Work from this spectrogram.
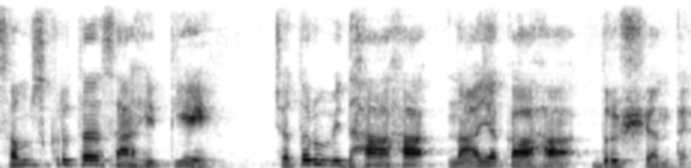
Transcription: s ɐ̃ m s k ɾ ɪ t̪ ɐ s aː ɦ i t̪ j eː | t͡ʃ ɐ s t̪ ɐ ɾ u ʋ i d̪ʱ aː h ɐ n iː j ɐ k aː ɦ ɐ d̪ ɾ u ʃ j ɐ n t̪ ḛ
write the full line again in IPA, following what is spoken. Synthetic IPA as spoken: s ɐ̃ m s k ɾ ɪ t̪ ɐ s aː ɦ i t̪ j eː | t͡ʃ ɐ t̪ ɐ ɾ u ʋ i d̪ʱ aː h ɐ n aː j ɐ k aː ɦ ɐ d̪ ɾ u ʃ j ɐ n t̪ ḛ

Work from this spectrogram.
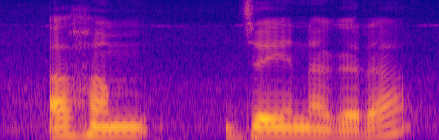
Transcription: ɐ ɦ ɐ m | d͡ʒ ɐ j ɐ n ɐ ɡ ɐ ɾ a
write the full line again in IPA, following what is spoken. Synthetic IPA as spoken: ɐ ɦ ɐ m | d͡ʒ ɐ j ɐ n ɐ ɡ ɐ ɾ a

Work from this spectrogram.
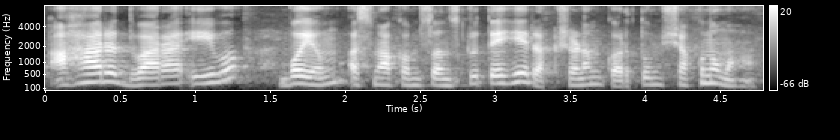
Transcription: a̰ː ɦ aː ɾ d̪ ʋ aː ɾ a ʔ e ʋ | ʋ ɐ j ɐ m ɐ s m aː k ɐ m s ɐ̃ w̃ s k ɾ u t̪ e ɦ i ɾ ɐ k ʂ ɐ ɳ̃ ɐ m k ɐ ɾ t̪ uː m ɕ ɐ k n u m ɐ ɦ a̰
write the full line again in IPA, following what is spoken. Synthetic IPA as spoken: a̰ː ɦ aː ɾ d̪ ʋ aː ɾ a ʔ e ʋ | ʋ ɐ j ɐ m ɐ s m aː k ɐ m s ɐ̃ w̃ s k ɾ u t̪ e ɦ e ɾ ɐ k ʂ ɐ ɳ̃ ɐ m k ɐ ɾ t̪ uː m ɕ ɐ k n u m ɐ ɦ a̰

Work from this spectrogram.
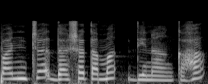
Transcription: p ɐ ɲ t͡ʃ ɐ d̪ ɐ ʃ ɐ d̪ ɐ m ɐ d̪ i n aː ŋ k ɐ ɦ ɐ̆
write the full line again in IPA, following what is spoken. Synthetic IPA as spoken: p ɐ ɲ t͡ʃ ɐ d̪ ɐ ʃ ɐ t̪ ɐ m ɐ d̪ i n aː ŋ k ɐ ɦ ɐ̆

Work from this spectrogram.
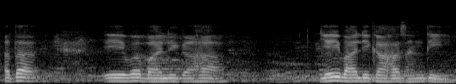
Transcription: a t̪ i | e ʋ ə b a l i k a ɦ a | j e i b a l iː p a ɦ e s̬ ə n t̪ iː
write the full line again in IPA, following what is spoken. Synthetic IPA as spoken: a t̪ a | e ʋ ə b a l i k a ɦ a | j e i b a l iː k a ɦ a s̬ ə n t̪ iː

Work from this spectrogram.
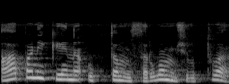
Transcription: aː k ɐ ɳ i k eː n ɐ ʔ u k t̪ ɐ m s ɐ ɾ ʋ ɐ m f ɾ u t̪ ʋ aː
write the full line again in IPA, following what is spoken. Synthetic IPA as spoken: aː p ɐ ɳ i k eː n ɐ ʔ u k t̪ ɐ m s ɐ ɾ ʋ ɐ m ʃ ɾ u t̪ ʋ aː

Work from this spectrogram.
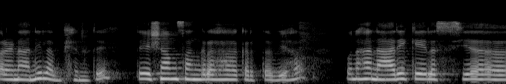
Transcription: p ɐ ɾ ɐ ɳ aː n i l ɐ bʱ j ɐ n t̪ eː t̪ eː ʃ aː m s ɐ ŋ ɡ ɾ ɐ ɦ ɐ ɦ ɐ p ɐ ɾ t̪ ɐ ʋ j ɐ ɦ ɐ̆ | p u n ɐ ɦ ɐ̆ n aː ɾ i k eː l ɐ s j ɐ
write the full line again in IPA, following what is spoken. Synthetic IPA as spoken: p ɐ ɾ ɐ ɳ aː n i l ɐ bʱ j ɐ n t̪ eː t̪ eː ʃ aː m s ɐ ŋ ɡ ɾ ɐ ɦ ɐ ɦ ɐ k ɐ ɾ t̪ ɐ ʋ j ɐ ɦ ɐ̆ | p u n ɐ ɦ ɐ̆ n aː ɾ i k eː l ɐ s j ɐ

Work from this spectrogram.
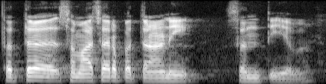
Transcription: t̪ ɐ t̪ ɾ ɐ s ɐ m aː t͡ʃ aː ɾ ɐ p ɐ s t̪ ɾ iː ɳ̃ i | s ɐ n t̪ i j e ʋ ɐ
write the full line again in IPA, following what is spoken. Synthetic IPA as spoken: t̪ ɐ t̪ ɾ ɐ s ɐ m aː t͡ʃ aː ɾ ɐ p ɐ t̪ ɾ aː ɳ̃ i | s ɐ n t̪ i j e ʋ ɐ

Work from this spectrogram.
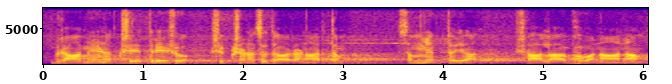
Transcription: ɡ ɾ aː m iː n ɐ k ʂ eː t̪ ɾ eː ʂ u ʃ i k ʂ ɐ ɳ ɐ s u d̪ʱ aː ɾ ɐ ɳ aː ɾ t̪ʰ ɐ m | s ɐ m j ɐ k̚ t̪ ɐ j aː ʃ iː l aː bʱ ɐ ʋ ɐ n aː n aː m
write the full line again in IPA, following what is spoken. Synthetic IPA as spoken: ɡ ɾ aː m iː ɳ ɐ k ʂ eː t̪ ɾ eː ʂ u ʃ i k ʂ ɐ ɳ ɐ s u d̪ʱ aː ɾ ɐ ɳ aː ɾ t̪ʰ ɐ m | s ɐ m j ɐ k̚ t̪ ɐ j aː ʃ aː l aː bʱ ɐ ʋ ɐ n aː n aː m

